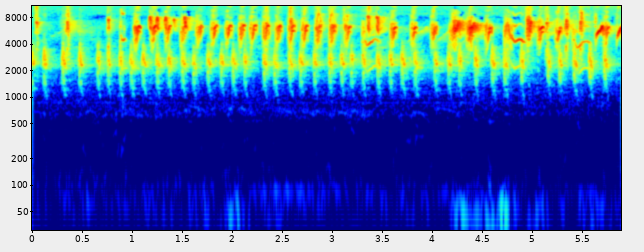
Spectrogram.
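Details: Brown-throated sunbird song as a lure for trapping birds: steady torrent of very rapid, high, scratchy chirps with interspersed curling whistled notes toward the end.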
